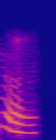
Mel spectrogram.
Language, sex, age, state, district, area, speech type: Telugu, female, 18-30, Andhra Pradesh, Anantapur, rural, conversation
